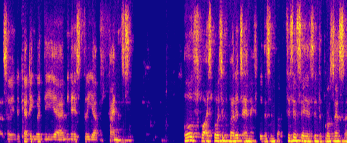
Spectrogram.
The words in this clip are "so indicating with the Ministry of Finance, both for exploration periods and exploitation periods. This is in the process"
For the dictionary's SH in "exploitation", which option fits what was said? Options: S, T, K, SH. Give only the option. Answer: S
